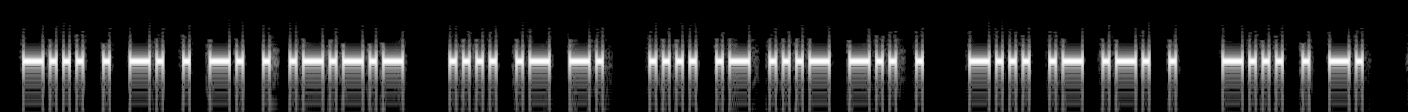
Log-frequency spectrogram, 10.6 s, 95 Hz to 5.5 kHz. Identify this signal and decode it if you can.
Morse code, heard as a keyed tone, about 24 wpm, 600 Hz. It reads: BENENE. HAN HAVDE BARE BEN
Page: Ferie 24 wpm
